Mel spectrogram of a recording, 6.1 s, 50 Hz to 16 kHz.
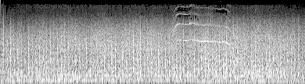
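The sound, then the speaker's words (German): A loud helicopter thunders as it flies in over the grounds of the St. Gallen monastery in the cold, carrying a 20-metre, roughly 4.5-tonne Christmas fir; its rotor chop forms a dense, steady rhythmic pulse throughout, with a brief high whistling tone rising over it midway. “Es ist 10 ab 2, wo der Helikopter mit den Tannen über dem Gelände vom Kloster St. Gallen einfliegt.”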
